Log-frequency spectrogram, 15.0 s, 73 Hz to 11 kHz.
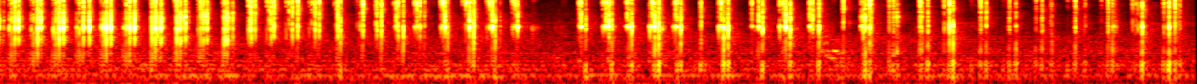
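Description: Long nails tap and scratch the red handle and grey wheel of a small plastic toy pizza cutter. About 57 quick, dry, bright clicks come in an uneven run at roughly three per second, with a brief pause near the middle. Each click stops almost at once, with no ring and almost no low end.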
